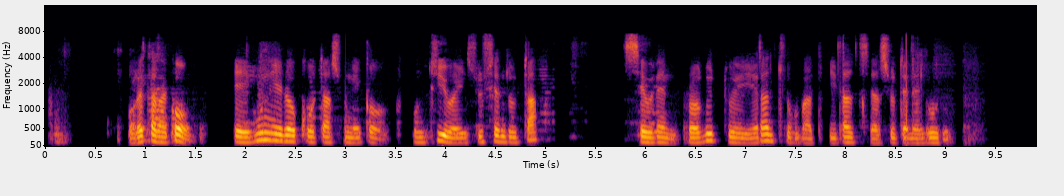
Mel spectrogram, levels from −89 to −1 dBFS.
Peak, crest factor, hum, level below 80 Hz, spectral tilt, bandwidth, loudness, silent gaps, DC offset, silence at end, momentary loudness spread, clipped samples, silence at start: -2 dBFS; 20 dB; none; -68 dBFS; -6.5 dB/octave; 7.8 kHz; -22 LUFS; 0.29-0.62 s, 1.65-1.89 s, 3.47-3.52 s, 3.59-3.68 s, 5.12-5.23 s, 5.47-5.78 s, 7.79-7.85 s; under 0.1%; 0.9 s; 13 LU; under 0.1%; 0.1 s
